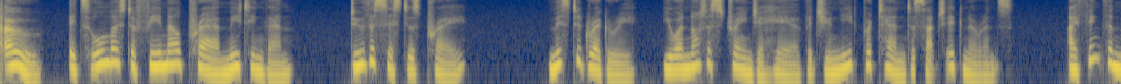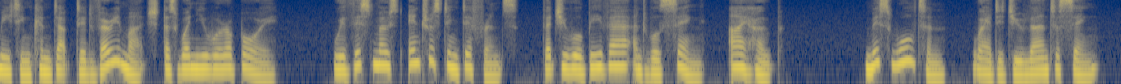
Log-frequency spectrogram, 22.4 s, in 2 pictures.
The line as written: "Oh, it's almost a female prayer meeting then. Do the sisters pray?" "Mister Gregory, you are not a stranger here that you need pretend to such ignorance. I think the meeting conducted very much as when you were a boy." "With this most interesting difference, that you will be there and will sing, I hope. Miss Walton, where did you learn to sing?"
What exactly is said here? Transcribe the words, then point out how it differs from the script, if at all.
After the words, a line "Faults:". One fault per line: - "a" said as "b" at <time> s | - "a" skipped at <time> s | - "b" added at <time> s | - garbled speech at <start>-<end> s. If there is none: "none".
"Oh, it's almost a female prayer meeting then. Do the sisters pray?" "Mister Gregory, you are not a stranger here that you need pretend to such ignorance. I think the meeting conducted very much as when you were a boy." "With this most interesting difference, that you will be there and will sing, I hope. Miss Walton, where did you learn to sing?"
Faults:
none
